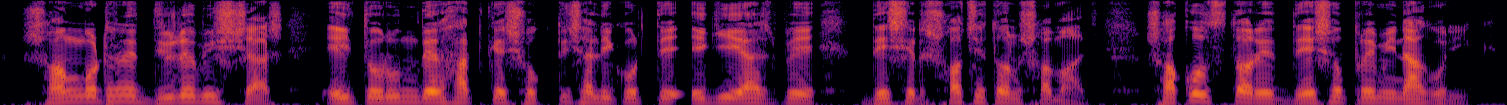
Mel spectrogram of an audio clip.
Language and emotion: Bengali, neutral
